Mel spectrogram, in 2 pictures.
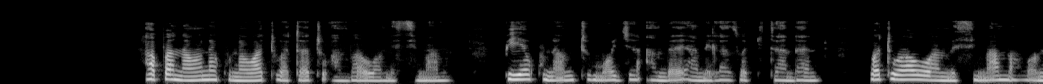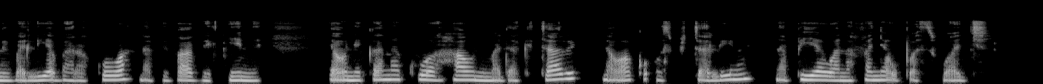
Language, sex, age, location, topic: Swahili, female, 25-35, Nakuru, health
